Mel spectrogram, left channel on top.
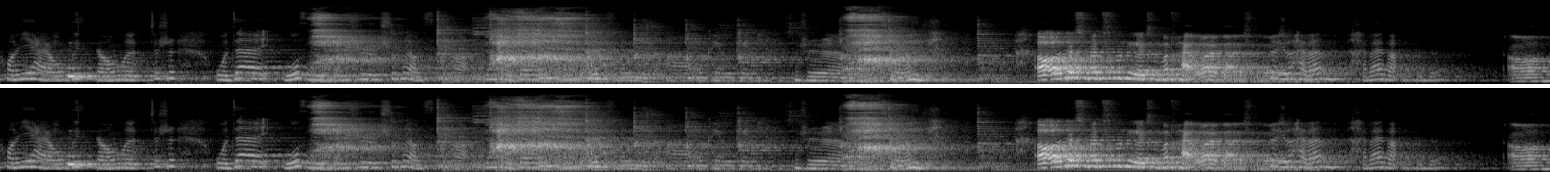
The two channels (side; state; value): both; identical; correlation 1.00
